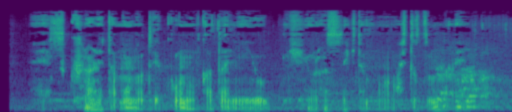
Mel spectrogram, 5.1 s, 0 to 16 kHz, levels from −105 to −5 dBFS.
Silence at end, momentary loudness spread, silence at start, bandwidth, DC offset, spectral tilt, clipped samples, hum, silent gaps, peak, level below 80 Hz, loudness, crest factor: 0 s; 7 LU; 0.3 s; 11.5 kHz; under 0.1%; -3.5 dB/octave; under 0.1%; none; none; -12 dBFS; -56 dBFS; -35 LUFS; 24 dB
